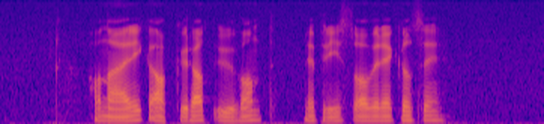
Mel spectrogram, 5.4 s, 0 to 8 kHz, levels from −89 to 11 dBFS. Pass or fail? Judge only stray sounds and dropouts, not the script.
pass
